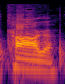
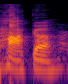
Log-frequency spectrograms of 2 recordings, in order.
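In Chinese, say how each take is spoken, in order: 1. 第一個音節係k音開頭。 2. 第一個音節係h音開頭。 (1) "應該讀卡噶" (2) "我聽過人讀客誒客噶"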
